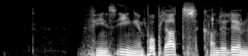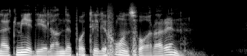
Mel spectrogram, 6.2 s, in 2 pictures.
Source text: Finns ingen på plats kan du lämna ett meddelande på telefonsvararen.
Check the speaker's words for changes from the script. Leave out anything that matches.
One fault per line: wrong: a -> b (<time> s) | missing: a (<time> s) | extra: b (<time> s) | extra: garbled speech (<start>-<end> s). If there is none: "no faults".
no faults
